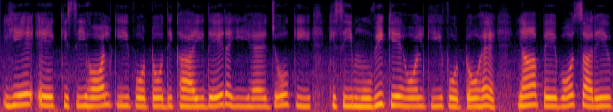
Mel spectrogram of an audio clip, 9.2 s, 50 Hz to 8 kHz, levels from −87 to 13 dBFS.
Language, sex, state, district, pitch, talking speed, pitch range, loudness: Hindi, female, Rajasthan, Jaipur, 225 Hz, 150 wpm, 220-240 Hz, -12 LUFS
